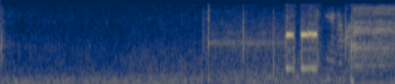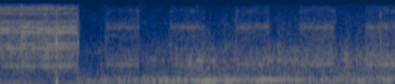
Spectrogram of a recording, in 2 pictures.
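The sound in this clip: Touch-tone dialing on a payphone: a few short beeps and a longer sustained tone, then a run of evenly spaced tones, all over a low, steady hum with occasional clicks.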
